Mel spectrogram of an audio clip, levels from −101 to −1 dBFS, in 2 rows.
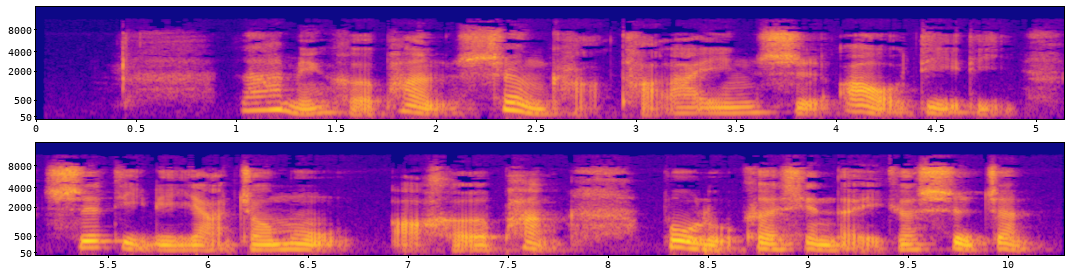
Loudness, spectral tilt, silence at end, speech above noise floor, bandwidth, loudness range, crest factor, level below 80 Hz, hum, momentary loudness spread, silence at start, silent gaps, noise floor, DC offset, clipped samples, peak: -18 LUFS; -3 dB/octave; 0.15 s; 20 dB; 11.5 kHz; 3 LU; 18 dB; -54 dBFS; none; 15 LU; 0.4 s; none; -39 dBFS; under 0.1%; under 0.1%; 0 dBFS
